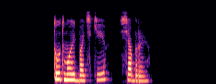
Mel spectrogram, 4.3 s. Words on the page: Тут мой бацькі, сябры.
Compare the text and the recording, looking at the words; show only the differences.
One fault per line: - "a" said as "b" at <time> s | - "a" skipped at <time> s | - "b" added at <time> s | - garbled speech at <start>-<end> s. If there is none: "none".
none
